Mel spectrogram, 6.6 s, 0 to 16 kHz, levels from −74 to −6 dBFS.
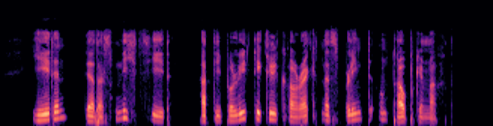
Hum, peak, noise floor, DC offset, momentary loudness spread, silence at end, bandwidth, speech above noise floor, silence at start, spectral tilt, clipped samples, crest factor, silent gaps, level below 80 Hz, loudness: none; -4 dBFS; -79 dBFS; under 0.1%; 10 LU; 0.8 s; 10 kHz; 52 dB; 0.45 s; -4 dB/octave; under 0.1%; 24 dB; none; -54 dBFS; -27 LUFS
